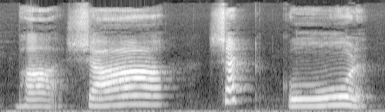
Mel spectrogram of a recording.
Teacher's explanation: व्यंजन श से षटकोण में हम अपनी जीभ को तालू से टच कराते हैं, भाषा, षटकोण।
